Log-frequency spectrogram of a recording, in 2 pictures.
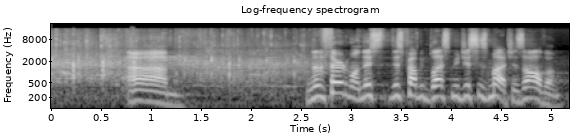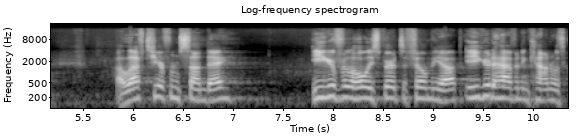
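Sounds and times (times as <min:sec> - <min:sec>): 
audience applause: 0:00.0 - 0:02.9
speech: 0:00.8 - 0:01.4, 0:02.6 - 0:05.2, 0:05.8 - 0:07.1, 0:07.8 - 0:10.3.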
